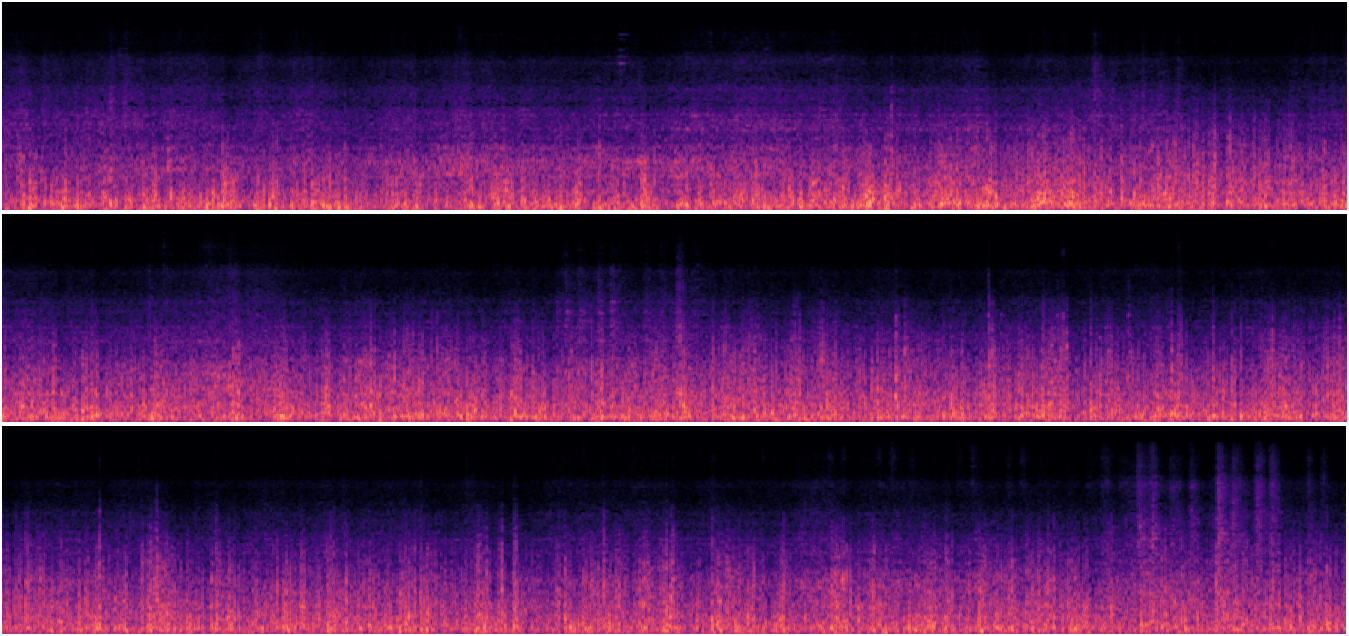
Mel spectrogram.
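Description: Lucknow–Patliputra Superfast Express running at speed: the steady rumble and rattle of the coaches on the track, with some wind on the microphone.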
